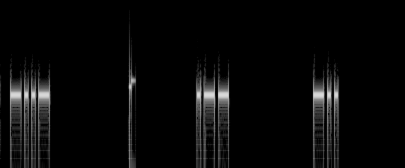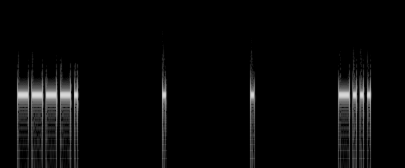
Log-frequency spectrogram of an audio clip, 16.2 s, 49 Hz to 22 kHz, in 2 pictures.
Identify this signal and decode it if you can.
Morse code, heard as a keyed tone, about 17 wpm, spaced as for 5 wpm, 700 Hz. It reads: X WD9EEB
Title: USA Call Signs - 8x Character Spacing - 17wpm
